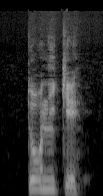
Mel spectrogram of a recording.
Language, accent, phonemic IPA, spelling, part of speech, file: French, France, /tuʁ.ni.kɛ/, tourniquet, noun, LL-Q150 (fra)-tourniquet.wav
- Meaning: 1. unpowered carousel (playground) 2. revolving door or turnstile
